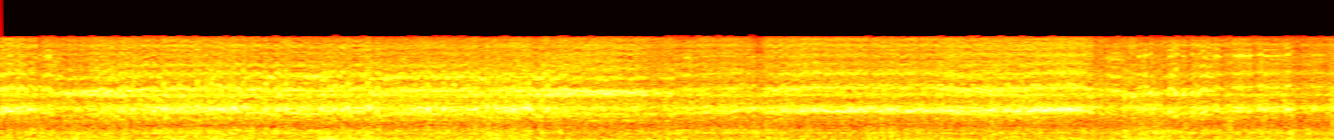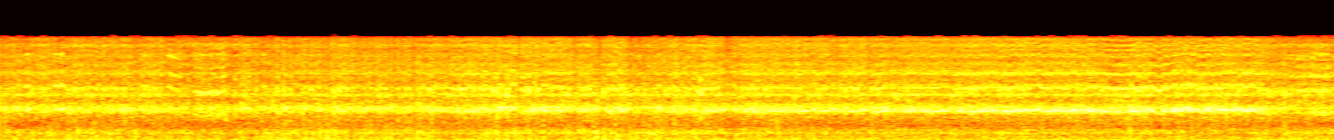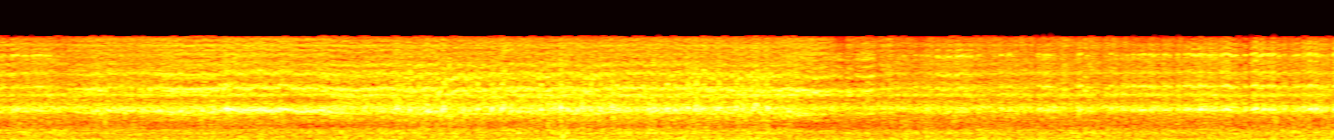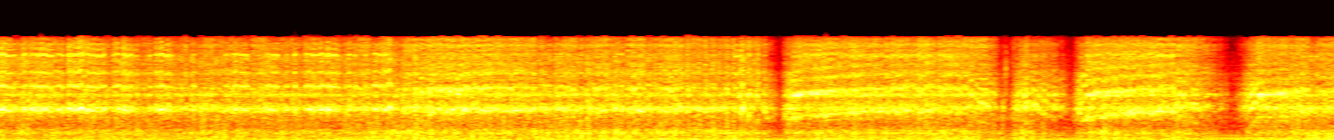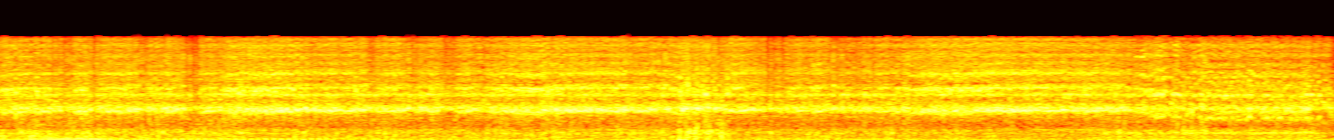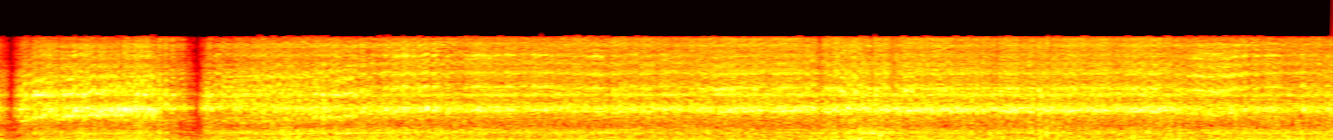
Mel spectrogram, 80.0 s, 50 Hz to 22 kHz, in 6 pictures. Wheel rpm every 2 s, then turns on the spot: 210, 190, 190, 210, 230, 220, 230, 230, 230, 220, 230, 230, 230, 220, 220, 190, 190, 210, 230, 230, 230, 230, 230, 210, 180, 110, 130, 220, 230, 230, 230, 220, 220, 160, 140, 220, 230, 230, 230, 230.
none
